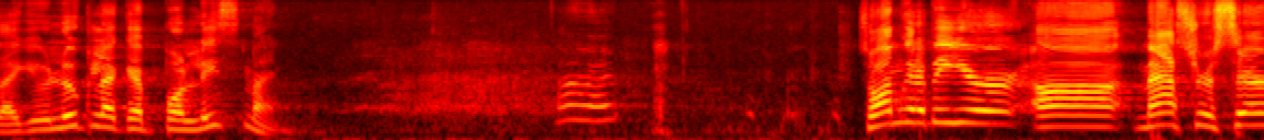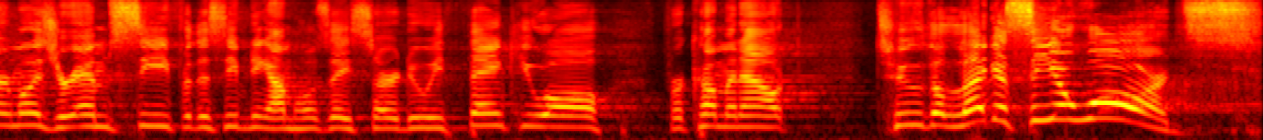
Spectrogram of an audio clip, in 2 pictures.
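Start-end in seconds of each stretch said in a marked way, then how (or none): 0.2-1.4 put-on Puerto Rican man voice. Retelling a Puerto Rican guy doubting the name: imitating a Puerto Rican guy. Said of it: "I met a Puerto Rican guy".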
